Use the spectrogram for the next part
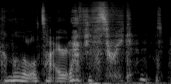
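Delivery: whispered through a yawn with a small laugh; barely voiced and drowsy, winding down; sleepy whisper. Real, not acted. Vlogger admits to her viewers she is worn out, sleepy whisper. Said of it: "I'm yawning".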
